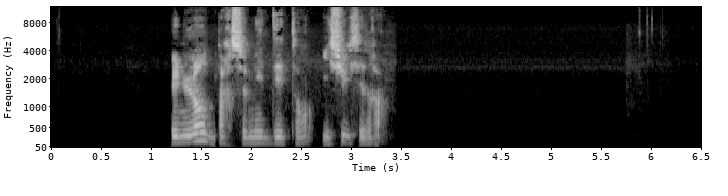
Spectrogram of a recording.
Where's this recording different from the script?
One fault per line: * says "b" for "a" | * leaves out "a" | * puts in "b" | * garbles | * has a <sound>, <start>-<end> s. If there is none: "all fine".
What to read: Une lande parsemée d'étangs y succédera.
all fine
